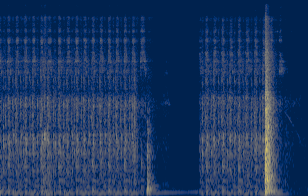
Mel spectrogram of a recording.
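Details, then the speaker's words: Harley-Davidson Sportster build, first start attempt (third try), with constant spark now present: starter cranks in quick even pulses, one loud pop, engine never catches; crank no start. "all right guys well it's been a few days uh since the last clip and I couldn't get the bike to start"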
